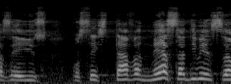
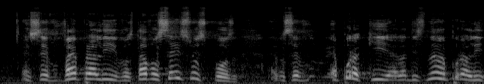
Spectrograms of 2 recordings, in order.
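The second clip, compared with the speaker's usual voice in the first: normal talking voice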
